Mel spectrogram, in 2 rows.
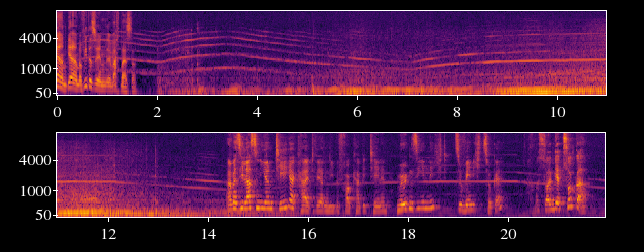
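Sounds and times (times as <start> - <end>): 
speech: 0.0 - 2.1, 14.4 - 21.7
police car sirens wailing along a street: 0.0 - 21.9
low vehicle rumble: 1.6 - 19.0.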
